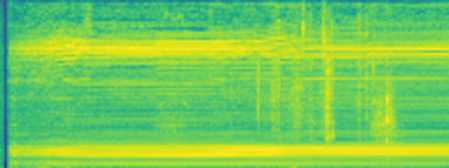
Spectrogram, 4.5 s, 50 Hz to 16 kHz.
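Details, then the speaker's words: Omron upper-arm blood pressure monitor pump inflating the cuff during simultaneous measurement with a silent wrist monitor, adult with mild stage 1 hypertension: steady electric motor whine rising in pitch as pressure builds. "So both are actually pumping at the same time."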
